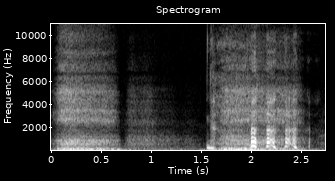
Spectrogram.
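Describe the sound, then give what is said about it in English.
Heavy mouth breathing goes straight into a microphone: a long, rough, breathy exhale, a short pause, then a second loud breath with a slightly voiced, sighing quality. “for those of you that couldn't hear that, I'm mouth breathing into Everyone can hear it.”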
